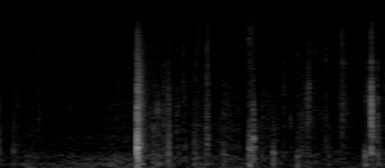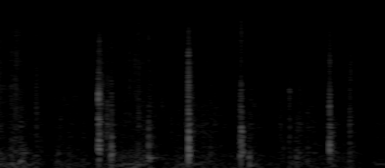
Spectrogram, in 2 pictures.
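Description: Faint scattered taps and clicks of trading card packs and their cardboard hobby box being handled, the packs set down one on another into a stack; the sharpest tap comes about a second and a half in.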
